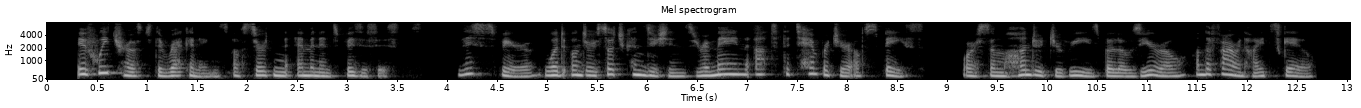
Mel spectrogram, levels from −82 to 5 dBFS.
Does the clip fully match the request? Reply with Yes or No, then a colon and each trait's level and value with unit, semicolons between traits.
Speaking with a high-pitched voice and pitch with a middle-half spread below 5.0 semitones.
Yes: high, 205 Hz; average, 4.6 semitones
